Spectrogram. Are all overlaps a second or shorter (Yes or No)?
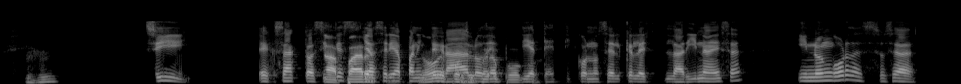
No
